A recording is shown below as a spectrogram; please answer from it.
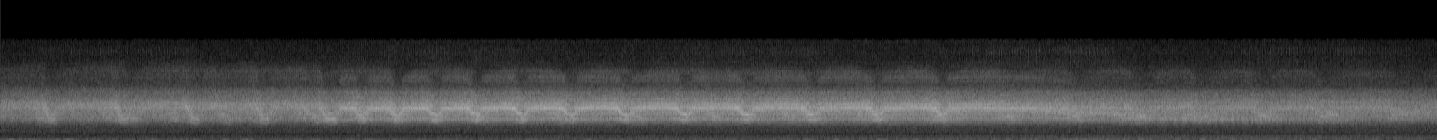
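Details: Cicadas calling all around a camp deep in southern woods on a summer evening: a dense, high, shimmering buzz pulsing about four times a second, swelling mid-clip, with a faint low hum beneath.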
